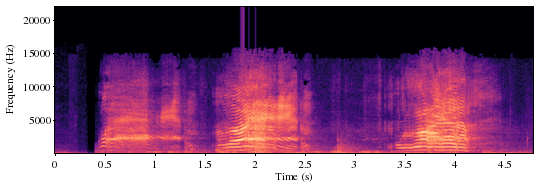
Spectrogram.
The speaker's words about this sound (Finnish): Tässä kuullaan vauvan ihka ensimmäiset parkaisut heti syntymän jälkeen – Jälleen kerran uusi aivan ainoalaatuinen pieni ihminen on tullut maailmaan.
